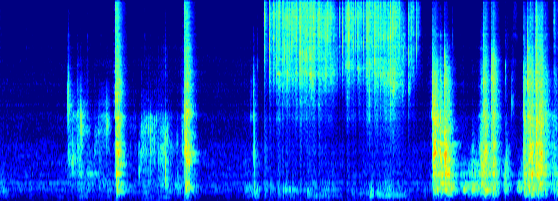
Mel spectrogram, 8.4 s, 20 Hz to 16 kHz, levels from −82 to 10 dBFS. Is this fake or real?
fake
